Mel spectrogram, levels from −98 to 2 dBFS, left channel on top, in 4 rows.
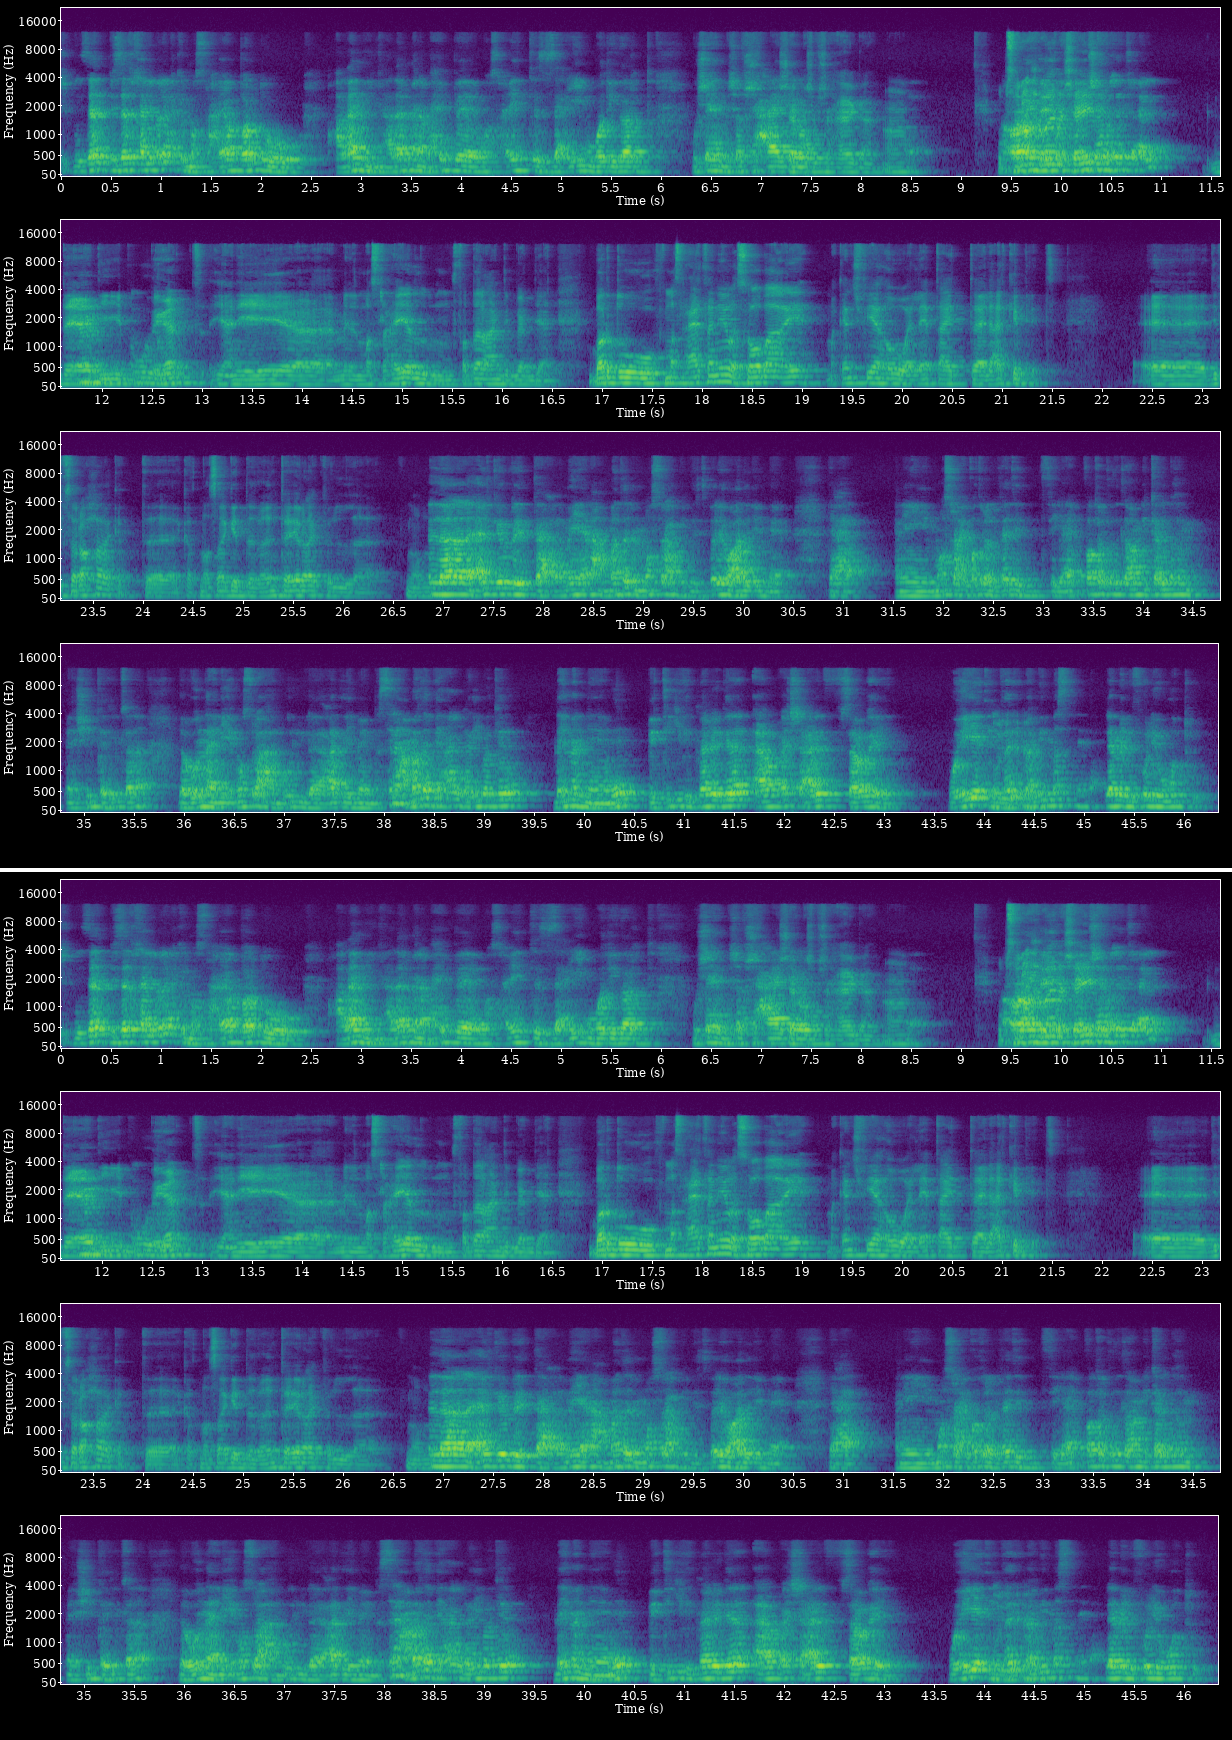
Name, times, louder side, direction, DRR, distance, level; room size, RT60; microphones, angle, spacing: voice 1, 0.0-2.4 2.7-7.6 8.4-8.6 9.4-10.9 11.7-12.7 26.9-31.1 31.5-34.5 34.8-39.3 39.7-43.1 43.7-46.1, equal, 80° left, -6 dB, 1.5 m, -23 dB
voice 2, 6.9-8.5 9.1-10.4 11.5-21.4 22.4-26.4 26.6-27.0 44.1-44.6, left 1 dB, 10° left, 4 dB, 0.4 m, -28 dB
7.7 x 2.6 x 2.4 m, 0.64 s
head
